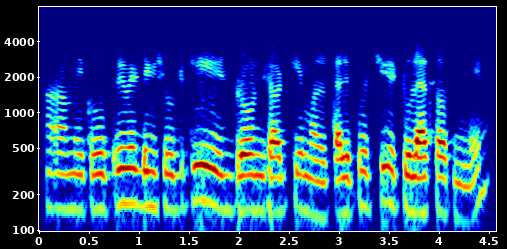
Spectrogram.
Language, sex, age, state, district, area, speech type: Telugu, male, 18-30, Andhra Pradesh, Eluru, urban, conversation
